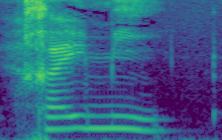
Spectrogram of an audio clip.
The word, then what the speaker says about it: Remy: 咪咪是一个小男孩的名字，原文是 Remy， R-E-M-Y， R 在法文里面发音是 H，一个打后舌音的 H，有点像 H 的音，不过要再难一点点哦，因为你后面舌头咕噜咕噜，要有点像鸽子这样咕噜咕噜叫一下。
